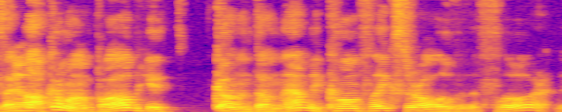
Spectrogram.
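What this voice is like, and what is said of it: Weird put-on Australian accent. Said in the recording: “is doing his weird Australian kind of accent.”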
